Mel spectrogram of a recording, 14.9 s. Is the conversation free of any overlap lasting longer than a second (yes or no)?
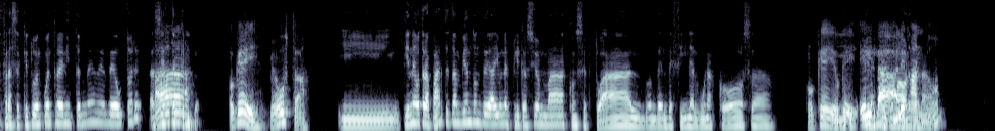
no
